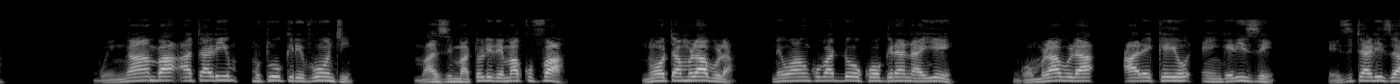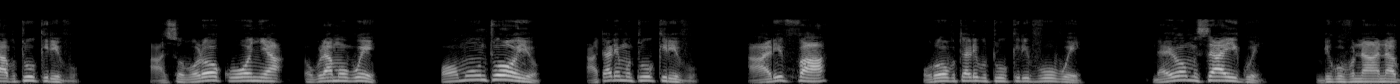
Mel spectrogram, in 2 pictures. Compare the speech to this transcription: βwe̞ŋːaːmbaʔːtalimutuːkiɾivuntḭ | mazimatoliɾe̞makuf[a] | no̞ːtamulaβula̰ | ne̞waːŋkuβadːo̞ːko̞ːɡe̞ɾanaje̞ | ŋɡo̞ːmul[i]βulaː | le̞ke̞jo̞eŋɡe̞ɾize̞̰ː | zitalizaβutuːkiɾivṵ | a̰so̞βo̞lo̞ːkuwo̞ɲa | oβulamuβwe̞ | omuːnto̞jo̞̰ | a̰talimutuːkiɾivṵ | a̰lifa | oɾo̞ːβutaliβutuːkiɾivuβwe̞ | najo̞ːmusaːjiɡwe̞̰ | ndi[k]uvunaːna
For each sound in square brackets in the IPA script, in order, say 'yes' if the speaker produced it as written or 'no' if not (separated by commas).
yes, no, no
